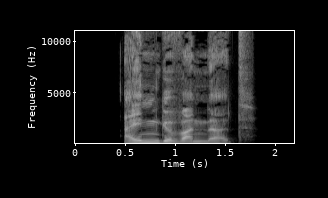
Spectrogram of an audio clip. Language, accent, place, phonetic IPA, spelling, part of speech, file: German, Germany, Berlin, [ˈaɪ̯nɡəˌvandɐt], eingewandert, verb, De-eingewandert.ogg
- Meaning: past participle of einwandern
